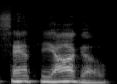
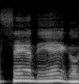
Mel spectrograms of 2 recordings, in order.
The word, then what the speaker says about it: San Diego: where the hell is Santiago it's in California you said Santiago that's in another country San Santiago where's where oh you're saying San Diego you just don't know how to pronounce it right right God you suck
